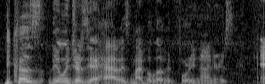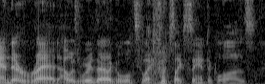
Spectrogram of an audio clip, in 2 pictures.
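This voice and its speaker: A man's voice: medium pitch, lively intonation, fast, soft background music. A man hosting in casual, slangy, jokey chat with his friends. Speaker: show host.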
